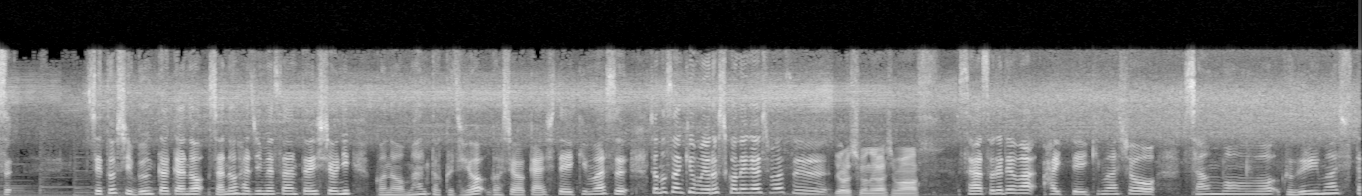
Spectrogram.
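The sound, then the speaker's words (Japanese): Cicadas sing as a thin, steady buzz beneath continuous talk from several people at Mantokuji temple in Seto, a Buddhist temple dating from the Kamakura period. “風があってセミの鳴き声も聞こえてますでしょうかね。”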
